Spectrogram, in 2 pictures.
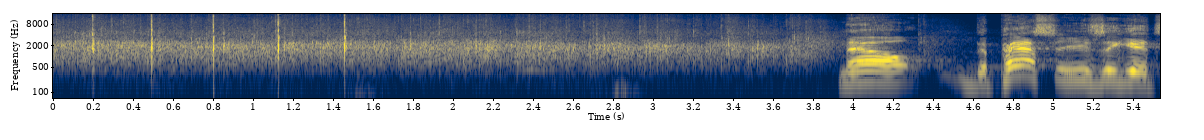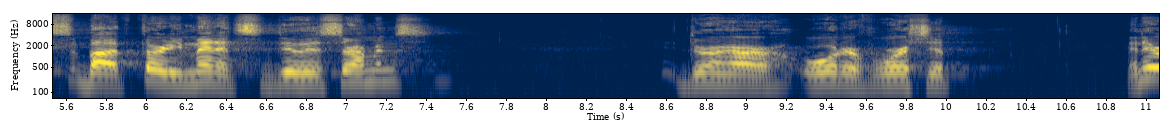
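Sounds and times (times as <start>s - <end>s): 
audience applause: 0.0s - 4.5s
speech: 3.9s - 7.5s, 8.6s - 10.1s.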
